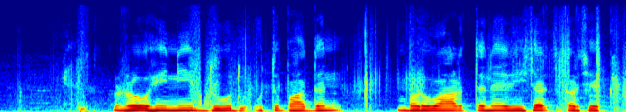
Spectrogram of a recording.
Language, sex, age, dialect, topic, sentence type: Magahi, male, 18-24, Northeastern/Surjapuri, agriculture, statement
